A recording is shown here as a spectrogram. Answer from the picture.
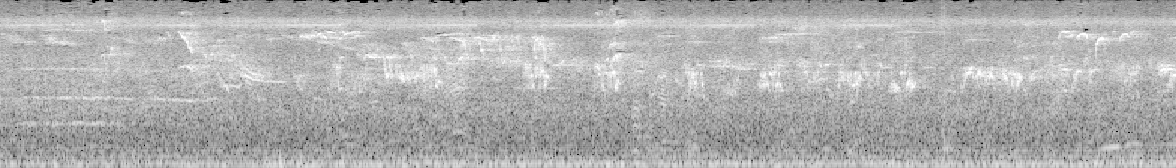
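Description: Small birds chirping and twittering in quick, high, busy bursts over a steady low background rumble.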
